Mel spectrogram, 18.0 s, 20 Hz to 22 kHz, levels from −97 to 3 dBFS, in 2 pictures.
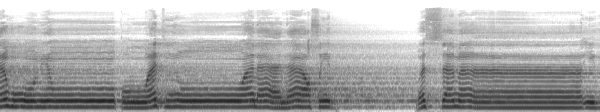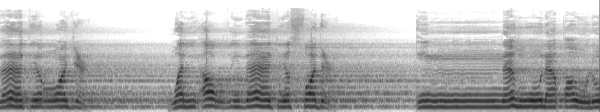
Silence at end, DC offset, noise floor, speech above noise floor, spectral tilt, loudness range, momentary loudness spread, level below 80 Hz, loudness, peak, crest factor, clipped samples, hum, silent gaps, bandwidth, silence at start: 0 s; under 0.1%; -39 dBFS; 20 dB; -6.5 dB/octave; 5 LU; 20 LU; -68 dBFS; -18 LUFS; -2 dBFS; 16 dB; under 0.1%; none; none; 11 kHz; 0 s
